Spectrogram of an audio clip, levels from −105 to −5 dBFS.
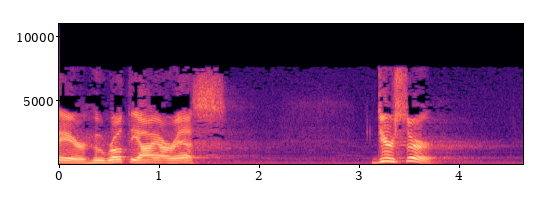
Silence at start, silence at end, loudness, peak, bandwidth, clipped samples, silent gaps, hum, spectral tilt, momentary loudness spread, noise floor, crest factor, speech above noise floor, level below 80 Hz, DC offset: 0 s; 0.75 s; -17 LUFS; -4 dBFS; 8 kHz; under 0.1%; none; none; -4.5 dB/octave; 15 LU; -52 dBFS; 16 dB; 35 dB; -60 dBFS; under 0.1%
